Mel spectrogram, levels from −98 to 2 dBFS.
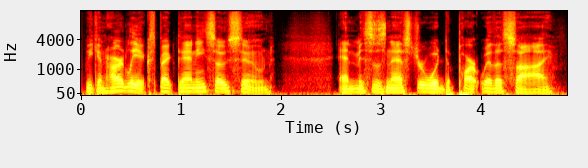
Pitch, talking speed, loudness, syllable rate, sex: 95 Hz, 185 wpm, -17 LUFS, 5.0 syllables/s, male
